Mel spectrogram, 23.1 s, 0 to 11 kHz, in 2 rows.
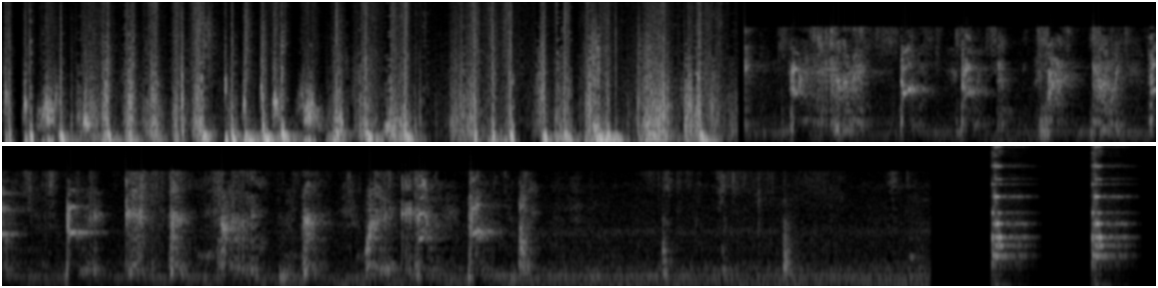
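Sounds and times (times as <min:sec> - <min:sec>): puppy yapping barks: 0:15.7 - 0:16.8.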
